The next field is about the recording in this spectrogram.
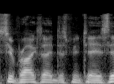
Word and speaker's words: superoxide dismutase: It's called superoxide dismutase. Am I pronouncing that right? – Oh, yeah. Yeah. SOD, superoxide dismutase.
